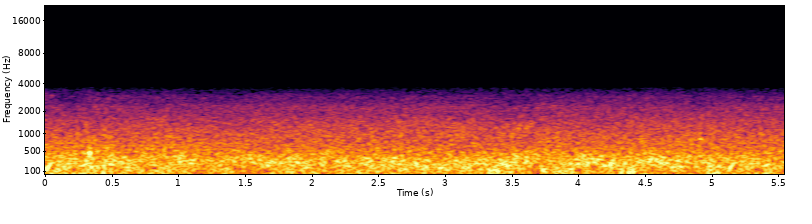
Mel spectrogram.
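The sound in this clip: Low, continuous road and engine rumble comes from a car being driven while its driver is on a group call. The dense, muffled noise stays even throughout, with no distinct events or voices.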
